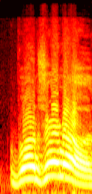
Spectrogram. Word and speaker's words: Buongiorno: Buongiorno.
